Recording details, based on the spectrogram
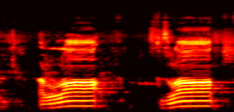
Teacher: জিহ্বার আগার পিঠ তার বরাবর উপরের তালুর সঙ্গে লাগাইয়া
